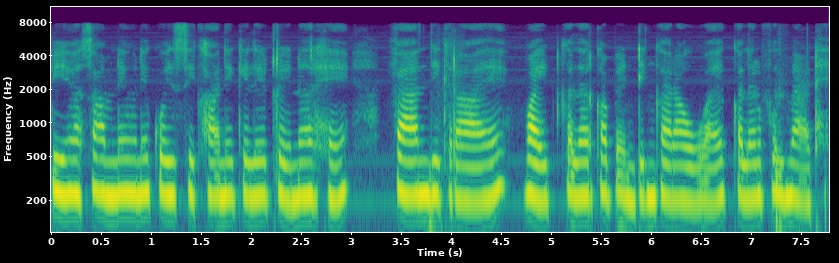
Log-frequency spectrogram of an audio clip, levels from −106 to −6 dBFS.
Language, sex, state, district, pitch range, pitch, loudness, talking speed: Hindi, female, Bihar, Patna, 215-230 Hz, 220 Hz, -19 LUFS, 185 wpm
